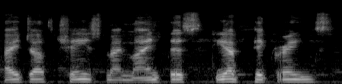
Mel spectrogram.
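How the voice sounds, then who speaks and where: A man's voice: medium pitch, level tone, unhurried, bright, forceful tone. An older man playing a pompous college boyfriend who talks like Shakespeare in a comic radio play. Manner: theatrical, pompous. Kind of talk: comic old-time radio play acting.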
